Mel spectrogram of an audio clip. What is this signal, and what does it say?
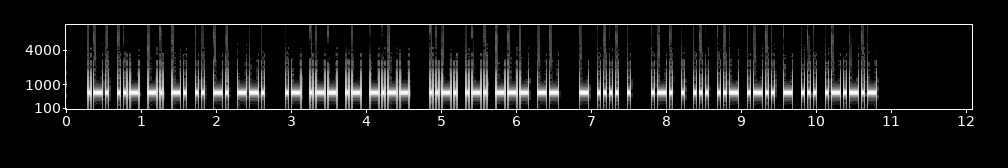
Morse code, heard as a keyed tone, about 30 wpm, 700 Hz. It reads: RUNNING AWAY FROM THE RESULTS.
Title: A Sound Of Thunder 30wpm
